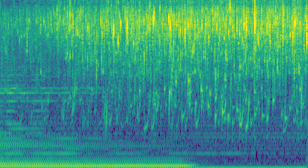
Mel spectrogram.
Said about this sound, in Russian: Тогда он обхватил тучку сильнее и стал сжимать ее, как сжимают мочалку или губку, когда хотят выжать воду. И надо же, из тучки и впрямь полилась вода, точно так же, как она льется из губки или мочалки. Получился маленький, но очень густой дождик.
